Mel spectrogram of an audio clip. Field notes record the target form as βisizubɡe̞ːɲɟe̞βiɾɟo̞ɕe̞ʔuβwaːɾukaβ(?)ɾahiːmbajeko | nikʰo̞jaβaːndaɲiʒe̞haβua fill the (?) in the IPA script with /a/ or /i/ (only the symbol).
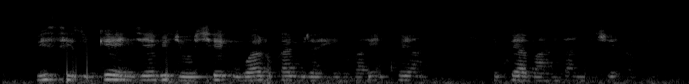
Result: i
